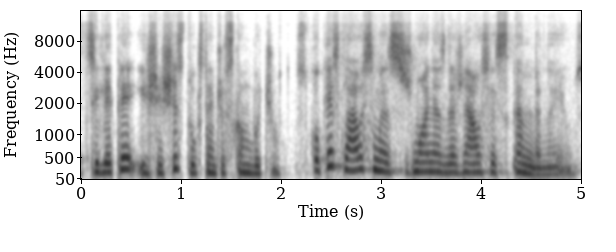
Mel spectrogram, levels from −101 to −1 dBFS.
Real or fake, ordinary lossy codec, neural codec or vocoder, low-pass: real; Opus, 16 kbps; none; 14.4 kHz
